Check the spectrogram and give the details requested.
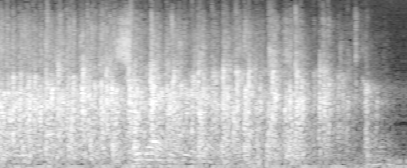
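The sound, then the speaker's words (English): A church audience applauds to welcome a visiting minister from Luxembourg, with dense, sustained clapping that stays loud for several seconds before gradually thinning and fading toward the end. “Would you clap your hands and make”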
